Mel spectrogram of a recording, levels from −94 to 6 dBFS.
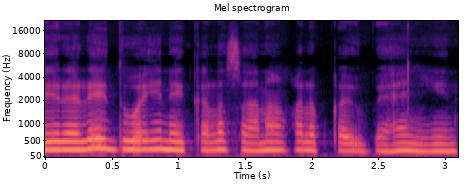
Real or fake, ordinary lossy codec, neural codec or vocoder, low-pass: real; none; none; none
